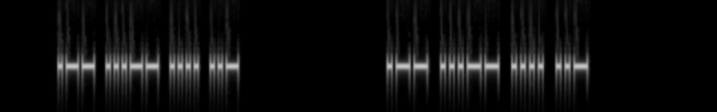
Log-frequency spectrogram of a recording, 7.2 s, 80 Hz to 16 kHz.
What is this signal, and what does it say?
Morse code, heard as a keyed tone, about 28 wpm, 700 Hz. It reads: W3HU W3HU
